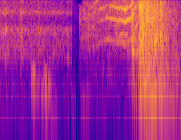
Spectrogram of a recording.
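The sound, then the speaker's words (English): A door swings shut with a dull, solid thunk near the end, catching someone's finger, preceded by a brief creaking, wavering tone; moderately loud, with no talking. “Cut my finger in the door.”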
